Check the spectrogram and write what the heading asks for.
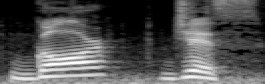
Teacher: Gorgeous, 2 syllable, I will stress on gore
